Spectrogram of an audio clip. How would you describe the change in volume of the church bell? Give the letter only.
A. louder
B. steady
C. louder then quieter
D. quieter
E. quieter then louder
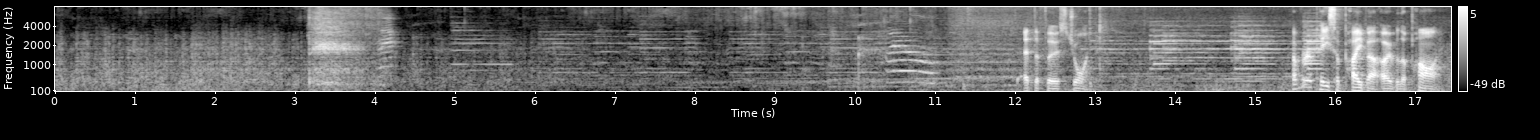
A.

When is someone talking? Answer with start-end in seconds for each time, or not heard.
12.0-12.9, 15.4-17.4.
